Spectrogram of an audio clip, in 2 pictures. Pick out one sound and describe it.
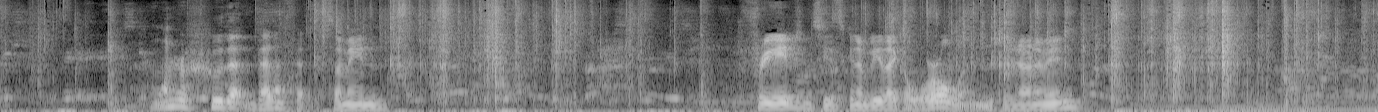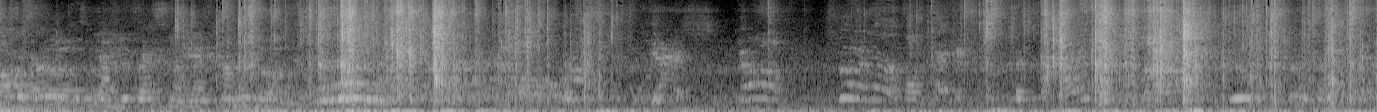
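Foil packs crinkle and rustle as they are torn open.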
